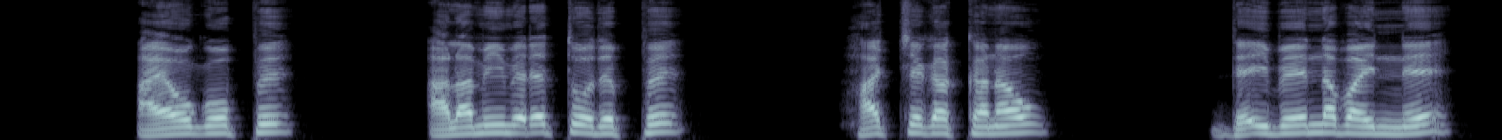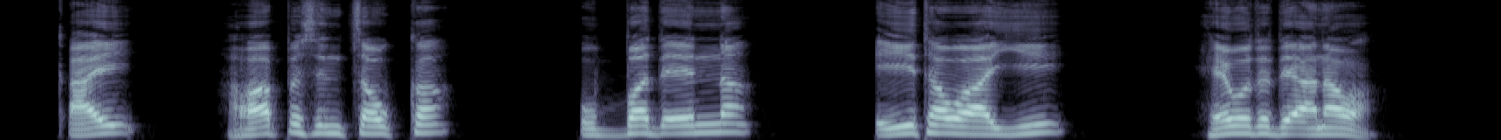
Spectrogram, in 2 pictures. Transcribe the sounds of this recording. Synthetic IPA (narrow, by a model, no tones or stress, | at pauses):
ʔɐjɐɔɡo̞ːpːɛ | ʔɐlɐmiːmɛɗɛt̪ːo̞ːd̪ɛpːɛ | hɐt͡ʃːɛɡɐkːɐnɐw | d̪ɛʔɪbe̞ːnːɐbɐjnːɛ | kʼɐj | hɐ̰waːpːɛs̬ɪnt͡sːɐwkːɐ | ʊbːɐd̪ɛʔɛnːɐ | ʔiːt̪ɐwaːjːiː | hɛwɔd̪ɛd̪ɛʔɐnɐwɐ̰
